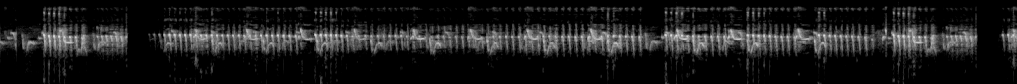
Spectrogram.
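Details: Lure recording of an olive-backed tailorbird, used to attract birds in the forest: long stretches of rapid, high, buzzy trilled chatter broken by two brief silences, steady and insistent throughout.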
